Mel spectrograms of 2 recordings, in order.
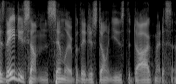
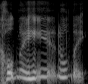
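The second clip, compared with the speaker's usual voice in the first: much higher, frightened whine; whimpering pussy. Retold or imitated. Retelling the pepper-sprayed fake gangster begging, squeaky whine. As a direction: beg in a tiny high squeak. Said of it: "turns into the biggest pussy".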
